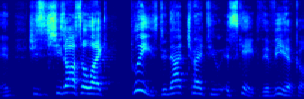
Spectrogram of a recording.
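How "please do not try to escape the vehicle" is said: put-on polite theme-park announcer voice. Retelling what the lady in the vehicle said: imitating a polite Disney World voice. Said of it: "polite Disney World voice".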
